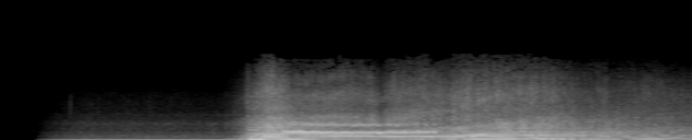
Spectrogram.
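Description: Car engine idling low, then revving up sharply about two and a half seconds in and holding a loud, high, wavering engine note.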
